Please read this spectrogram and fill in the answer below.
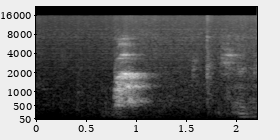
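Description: A dog barks once, a short loud bark about a second in.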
